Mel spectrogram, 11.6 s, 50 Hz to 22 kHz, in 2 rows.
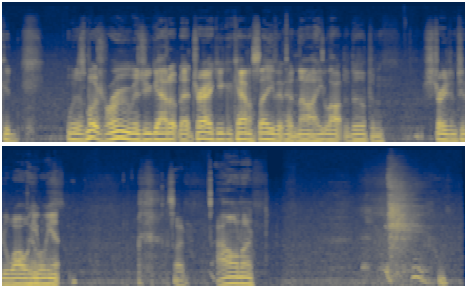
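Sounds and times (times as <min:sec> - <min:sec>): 
speech: 0:00.0 - 0:06.7, 0:07.6 - 0:09.1, 0:10.6 - 0:11.5
person sneezing: 0:10.4 - 0:11.4.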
